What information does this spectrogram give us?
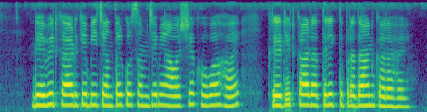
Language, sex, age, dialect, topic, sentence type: Magahi, female, 51-55, Central/Standard, banking, question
